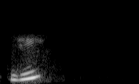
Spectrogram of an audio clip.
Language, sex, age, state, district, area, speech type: Urdu, female, 18-30, Delhi, North East Delhi, urban, conversation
